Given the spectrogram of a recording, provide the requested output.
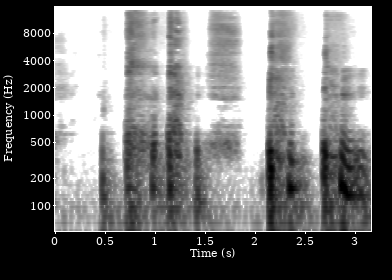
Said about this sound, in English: Sorry, in these days I'm facing this cough and fever, so I don't feel good.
